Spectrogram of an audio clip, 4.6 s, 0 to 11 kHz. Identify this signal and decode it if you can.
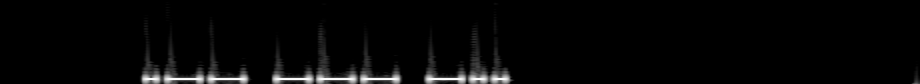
Morse code, heard as a keyed tone, about 22 wpm, 700 Hz. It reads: WOD
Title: USA Call Sign Postfixes - 3 Letters 22wpm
